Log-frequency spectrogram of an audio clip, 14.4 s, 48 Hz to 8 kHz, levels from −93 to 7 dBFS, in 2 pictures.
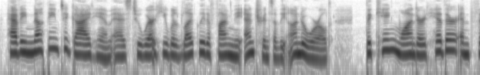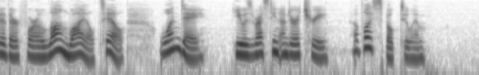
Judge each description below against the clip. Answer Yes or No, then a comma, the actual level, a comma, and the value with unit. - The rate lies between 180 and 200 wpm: Yes, average, 185 wpm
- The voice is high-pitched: Yes, high, 195 Hz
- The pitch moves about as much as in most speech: Yes, average, 4.6 semitones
